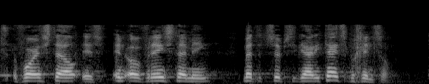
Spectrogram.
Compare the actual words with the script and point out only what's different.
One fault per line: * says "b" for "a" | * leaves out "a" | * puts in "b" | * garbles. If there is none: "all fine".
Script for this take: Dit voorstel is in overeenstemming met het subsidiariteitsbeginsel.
all fine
